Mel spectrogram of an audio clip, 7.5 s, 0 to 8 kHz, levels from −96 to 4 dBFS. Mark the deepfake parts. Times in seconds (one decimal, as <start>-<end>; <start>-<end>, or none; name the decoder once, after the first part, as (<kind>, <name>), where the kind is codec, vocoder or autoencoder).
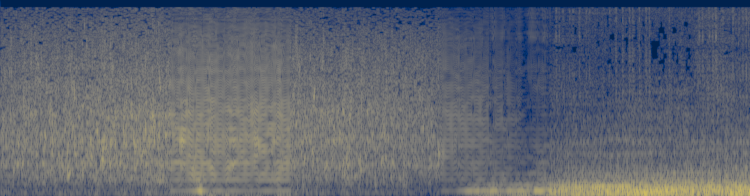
1.7-2.9 (vocoder, BigVGAN v2); 4.4-5.5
